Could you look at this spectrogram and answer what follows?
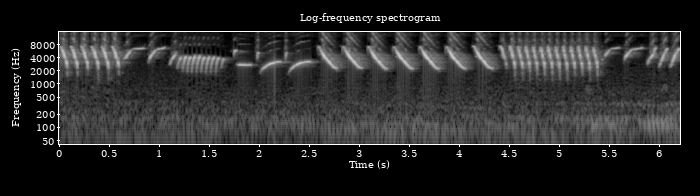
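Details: Canary singing strongly: rapid high trills and rolls shift between phrases, fast repeated notes, short buzzy bursts and a run of descending slurred whistles, then another quick trill, with no other sounds.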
